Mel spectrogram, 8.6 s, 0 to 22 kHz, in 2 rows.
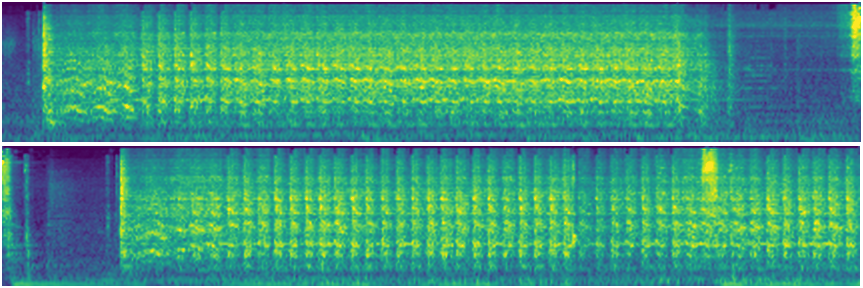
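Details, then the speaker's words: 2005 Dodge Durango bank repo with gasoline squirted into the throttle body, fuel pressure present: steady starter cranking about three seconds, pause, cranks again, never catches; crank no start, fuel ruled out, ignition next. "well looks like she didn't start did she so anyway the problem here would not be the fuel because the fuel is getting pressure"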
